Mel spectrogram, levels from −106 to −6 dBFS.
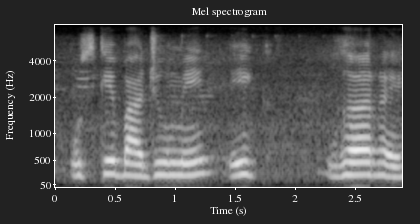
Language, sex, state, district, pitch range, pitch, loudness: Hindi, female, Maharashtra, Sindhudurg, 215-230 Hz, 225 Hz, -22 LUFS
